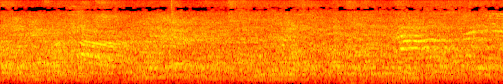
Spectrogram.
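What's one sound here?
A crowd of people chatters in a large indoor hall.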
